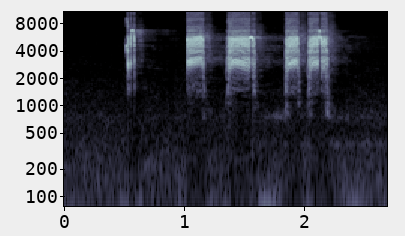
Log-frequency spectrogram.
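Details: Black francolin from Sindh calling: a short harsh opening note followed by four loud, grating, broadband bursts delivered in two quick pairs, in otherwise quiet surroundings.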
